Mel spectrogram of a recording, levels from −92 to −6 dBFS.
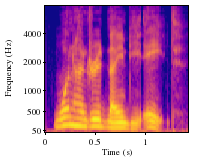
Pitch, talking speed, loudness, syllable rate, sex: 145 Hz, 170 wpm, -15 LUFS, 6.4 syllables/s, male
